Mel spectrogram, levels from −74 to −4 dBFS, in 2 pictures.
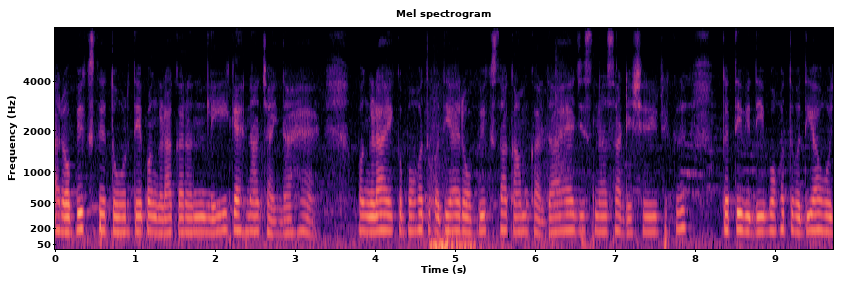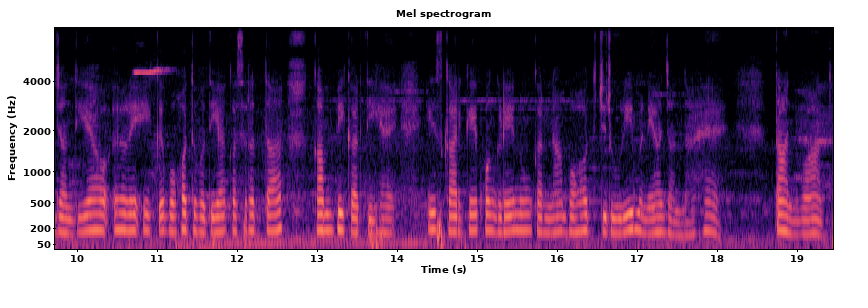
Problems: background sounds at intervals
